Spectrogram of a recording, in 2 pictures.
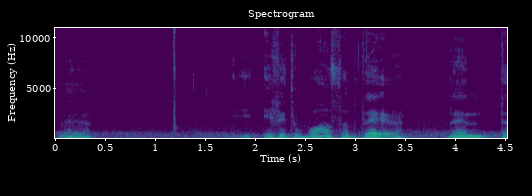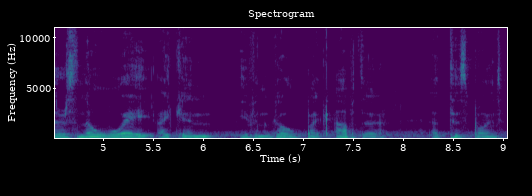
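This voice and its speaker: A man playing a weary, foul-mouthed vampire who thinks aloud in a halting, musing monologue, as in a game playthrough. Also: medium pitch, expressive, background noise. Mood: grumbling, musing. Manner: halting, musing, casually profane. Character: weary, foul-mouthed male vampire muttering his thoughts. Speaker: gaming video creator playing in character.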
